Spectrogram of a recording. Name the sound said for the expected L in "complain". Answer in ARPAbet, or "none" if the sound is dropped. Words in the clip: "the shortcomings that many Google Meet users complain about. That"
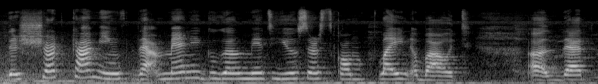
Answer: L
